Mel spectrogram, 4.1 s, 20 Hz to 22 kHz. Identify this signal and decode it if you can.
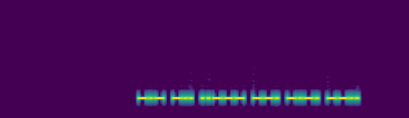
Morse code, heard as a keyed tone, about 41 wpm, 700 Hz. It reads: KD2GCZ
